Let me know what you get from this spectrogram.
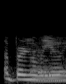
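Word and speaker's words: Bernalillo: Burn Leo. I'm assuming that's how it's pronounced. – Burn Leo, yes.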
